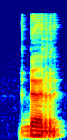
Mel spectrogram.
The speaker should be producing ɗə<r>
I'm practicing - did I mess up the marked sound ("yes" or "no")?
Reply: no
